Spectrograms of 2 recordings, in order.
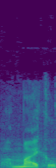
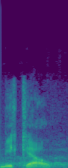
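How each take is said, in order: First: The name is said with English sounds. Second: The name is said with Polish sounds.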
